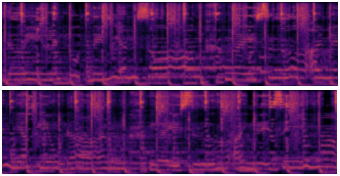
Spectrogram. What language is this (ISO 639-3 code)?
vie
